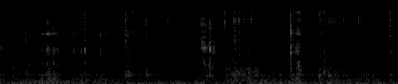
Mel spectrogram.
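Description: A metal blade scrapes a solid light blue bar of soap, shaving off thin strips. The quiet, bright, crinkling scrapes come as a steady run of short, dry bursts with a few sharper peaks and almost no ring.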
